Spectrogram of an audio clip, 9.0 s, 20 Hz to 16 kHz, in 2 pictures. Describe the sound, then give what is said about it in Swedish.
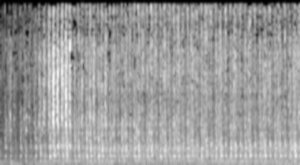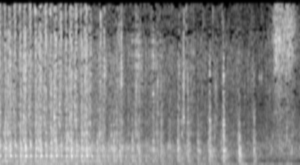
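An old BM Volvo Boxer tractor with four-wheel drive, chassis number 1002, in Strövelstorp in northwestern Skåne, Sweden, runs steadily, its loud, even chugging and rapid mechanical knocking continuing without a break, with no voices over it. “Det går ju fint det här.”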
